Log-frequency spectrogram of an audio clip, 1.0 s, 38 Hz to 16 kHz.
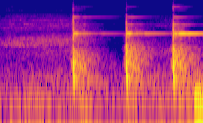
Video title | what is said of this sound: Доводим наждак до ума #5: Почему бьёт камень и как это исправить | We tapped it, and there was no dull sound. If there's a dull sound, it's straight to the core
